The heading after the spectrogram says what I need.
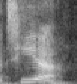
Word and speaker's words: tear: từ này tụi em chú ý nè, từ tear này nó cũng đặc biệt. Từ này nó có hai cách đọc. Bây giờ khi mà nó có là một danh từ á, thì mình sẽ đọc là tear.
